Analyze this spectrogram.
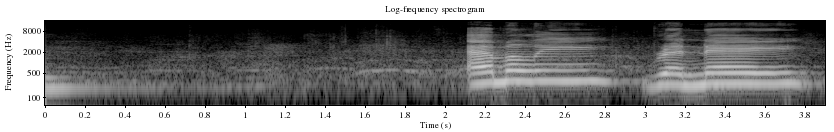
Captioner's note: graduates cheering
